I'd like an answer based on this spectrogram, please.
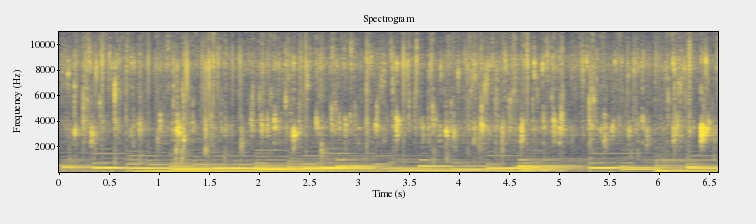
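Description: Oil sizzling in a wok with frequent crackling pops as lemongrass and chillies fry, with soft piano music underneath.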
